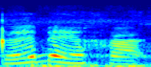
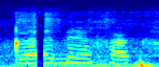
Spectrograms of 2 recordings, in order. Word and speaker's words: Gqeberha: to pronounce the word Gqeberha. It has 3 clicks, right? As I said, the word is a combination of Khoisan as well as isiXhosa. The first click is the GQ.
